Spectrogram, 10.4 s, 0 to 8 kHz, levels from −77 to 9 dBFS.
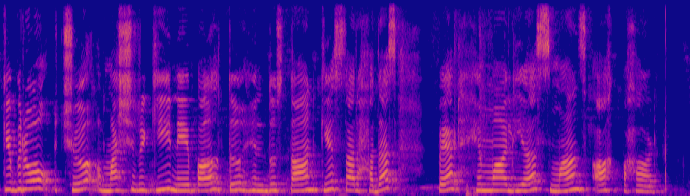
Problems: background sounds at intervals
